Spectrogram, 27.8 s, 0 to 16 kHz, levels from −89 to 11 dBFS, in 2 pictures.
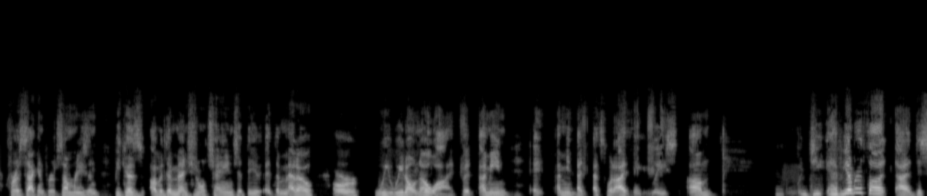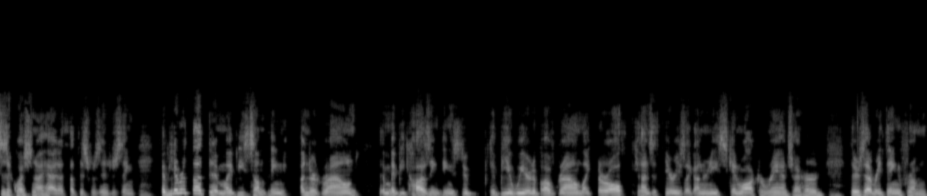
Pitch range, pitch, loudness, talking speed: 140-165 Hz, 150 Hz, -27 LUFS, 195 wpm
